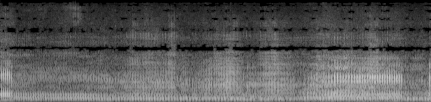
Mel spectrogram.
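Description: Off-road vehicle engine running steadily on the sand dunes, then revving louder about three seconds in.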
